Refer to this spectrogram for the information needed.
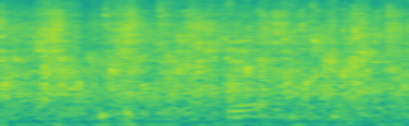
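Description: An audience at the Idaho Falls City Club program on KISU applauds the guest at the end of the program in a steady, dense wash of clapping that stays at an even, fairly loud level throughout, with no pauses and no clear voices.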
